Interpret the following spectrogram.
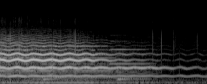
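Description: Tenor voice holding the final note of a sentimental ballad with a steady vibrato over orchestral accompaniment, dying away over the second half.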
